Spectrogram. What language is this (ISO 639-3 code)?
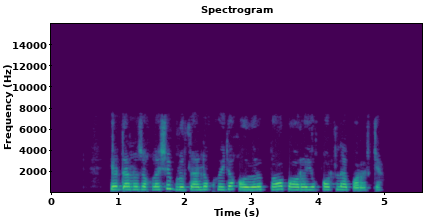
uzb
